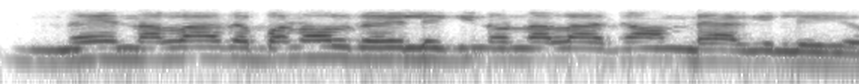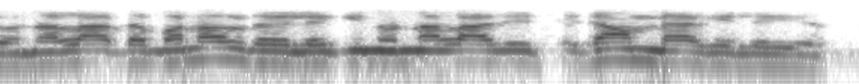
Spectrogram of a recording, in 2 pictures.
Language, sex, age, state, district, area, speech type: Maithili, male, 30-45, Bihar, Supaul, rural, conversation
